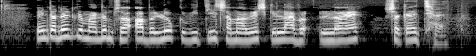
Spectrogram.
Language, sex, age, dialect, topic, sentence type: Maithili, male, 25-30, Southern/Standard, banking, statement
